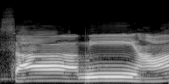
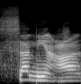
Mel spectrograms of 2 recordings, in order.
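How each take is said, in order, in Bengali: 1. স্বরধ্বনিগুলো টেনে দীর্ঘ করে বলা হয়। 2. স্বরধ্বনিগুলো ছোট ও দ্রুত বলা হয়। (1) "বলা যাবে না" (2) "এটা কি দীর্ঘ করে বলেছি?"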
